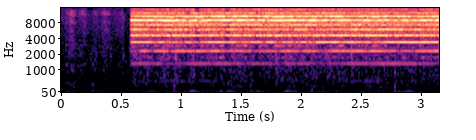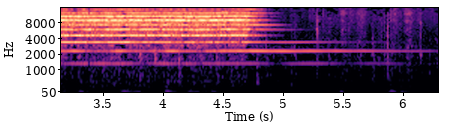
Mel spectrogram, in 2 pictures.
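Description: School bell ringing: it starts abruptly, rings steadily for about four seconds, then stops and fades out as it rings down.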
